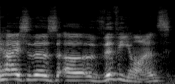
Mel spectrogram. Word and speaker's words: Vivillon: say hi to those vivillon's it's vivillon not vivillon oh I well no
